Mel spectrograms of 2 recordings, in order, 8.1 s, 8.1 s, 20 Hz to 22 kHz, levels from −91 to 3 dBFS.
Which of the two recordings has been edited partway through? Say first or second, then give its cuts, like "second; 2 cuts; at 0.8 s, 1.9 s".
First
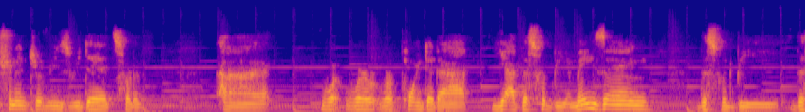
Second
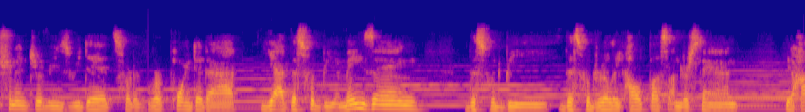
second; 1 cut; at 1.5 s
